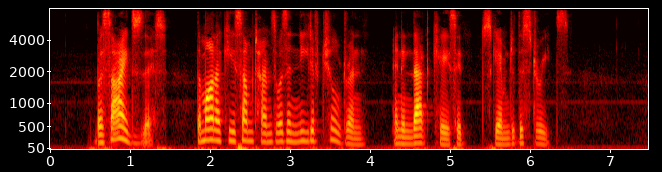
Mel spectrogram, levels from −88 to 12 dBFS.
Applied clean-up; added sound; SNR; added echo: none; none; none; none.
